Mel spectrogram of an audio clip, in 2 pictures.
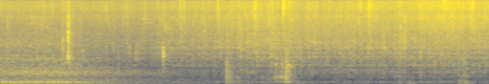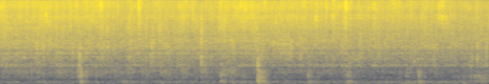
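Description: A plastic spatula scrapes and knocks against a frying pan while stirring.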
